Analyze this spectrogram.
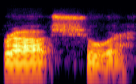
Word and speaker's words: brochure: we're gonna say sure brochure with a CH sound we also have machine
